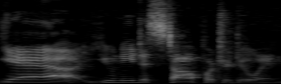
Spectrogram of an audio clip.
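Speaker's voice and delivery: normal talking voice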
